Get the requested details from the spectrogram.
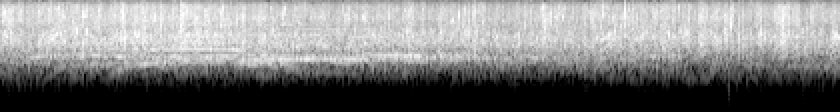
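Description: A church audience claps their hands for the praise and worship music in a dense, sustained burst of applause, steady and fairly loud throughout, with faint whoops and raised voices mixed into the crowd noise.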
